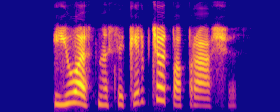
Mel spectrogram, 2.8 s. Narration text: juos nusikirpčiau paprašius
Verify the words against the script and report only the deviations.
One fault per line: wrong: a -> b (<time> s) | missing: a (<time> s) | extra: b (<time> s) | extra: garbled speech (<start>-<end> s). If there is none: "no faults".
no faults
